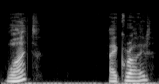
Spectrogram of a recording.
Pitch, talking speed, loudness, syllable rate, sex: 170 Hz, 115 wpm, -16 LUFS, 4.0 syllables/s, male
